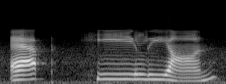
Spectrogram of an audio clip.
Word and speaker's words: aphelion: distance from the sun called aphelion pronounced apph helion it travels at its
